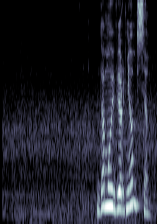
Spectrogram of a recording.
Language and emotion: Russian, neutral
